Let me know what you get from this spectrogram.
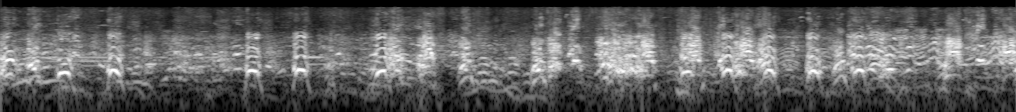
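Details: Hunting dogs trained for wild boar hunts in Anyer, Banten, Indonesia, barking in separate sharp bursts with pauses between, then a louder mass of yelps, while people speak nearby.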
